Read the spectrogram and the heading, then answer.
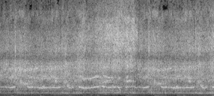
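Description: Tyres screech loudly as cars drift in Peterborough. A wavering, high squeal runs throughout, over engines revving in a repeating rise-and-drop rhythm.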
